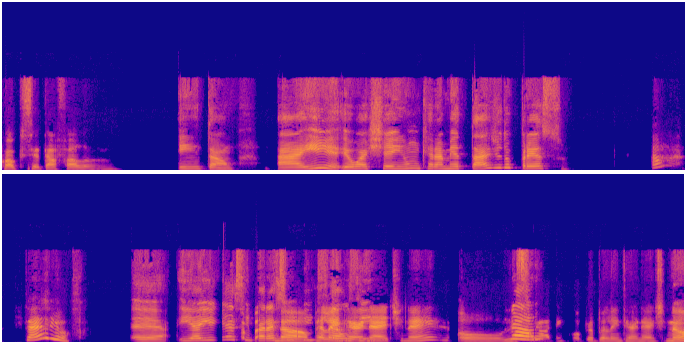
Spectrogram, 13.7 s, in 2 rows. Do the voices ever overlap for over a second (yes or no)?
yes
